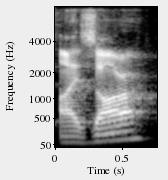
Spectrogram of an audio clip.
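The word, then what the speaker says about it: עזרא: Ezra, we pronounce as Izar or Izara. Okay, Izar or Izara. They pronounce it as Ezra.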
